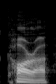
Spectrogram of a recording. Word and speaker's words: Cara: and by the way we were able to to verify it is Cara um I'm sorry that I've been pronouncing it like an idiot it's it's Cara uh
